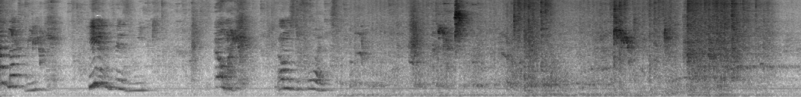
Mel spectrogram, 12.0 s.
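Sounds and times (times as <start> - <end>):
pet bird chirping: 5.2 - 7.8, 9.0 - 9.7.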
